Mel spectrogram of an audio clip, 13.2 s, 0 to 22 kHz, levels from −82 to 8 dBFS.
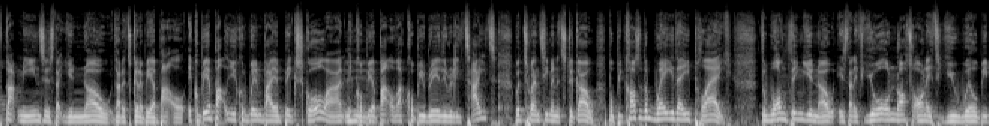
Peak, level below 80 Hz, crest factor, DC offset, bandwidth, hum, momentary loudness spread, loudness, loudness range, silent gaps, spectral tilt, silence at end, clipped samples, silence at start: -2 dBFS; -30 dBFS; 16 dB; 0.4%; 16 kHz; none; 5 LU; -18 LUFS; 1 LU; none; -6 dB/octave; 0 s; under 0.1%; 0 s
